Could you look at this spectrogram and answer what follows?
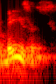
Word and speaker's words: Bezos: O Bezos, eu aprendi a pronúncia correta esses dias, é Bezos.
